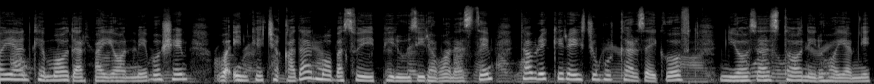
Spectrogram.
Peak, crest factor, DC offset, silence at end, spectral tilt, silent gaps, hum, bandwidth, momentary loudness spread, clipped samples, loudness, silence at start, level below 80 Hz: -8 dBFS; 14 dB; under 0.1%; 0.05 s; -5 dB/octave; none; none; 16 kHz; 4 LU; under 0.1%; -24 LUFS; 0 s; -60 dBFS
